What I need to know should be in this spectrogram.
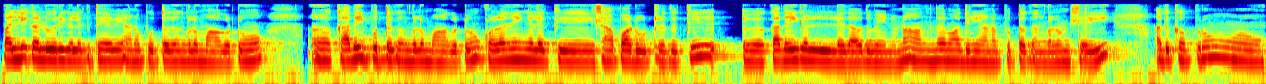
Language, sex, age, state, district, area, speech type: Tamil, female, 18-30, Tamil Nadu, Tiruppur, rural, spontaneous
